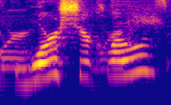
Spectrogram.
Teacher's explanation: as you get more south, they then add an R in the word wash, and it's wash your clothes, and that's also not there.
